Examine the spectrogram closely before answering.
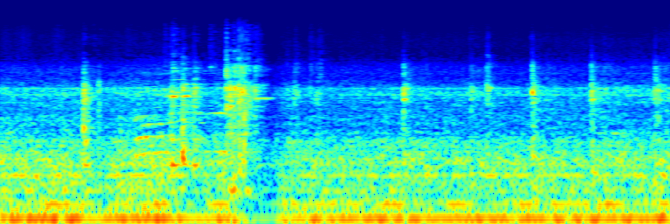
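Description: Dishes, pots and utensils clinking and knocking, a string of separate sharp clinks with a busier cluster between about one and two seconds in, over a steady low hum.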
